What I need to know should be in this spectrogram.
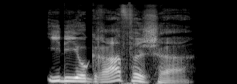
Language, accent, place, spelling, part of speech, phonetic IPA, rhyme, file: German, Germany, Berlin, idiographischer, adjective, [idi̯oˈɡʁaːfɪʃɐ], -aːfɪʃɐ, De-idiographischer.ogg
- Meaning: inflection of idiographisch: 1. strong/mixed nominative masculine singular 2. strong genitive/dative feminine singular 3. strong genitive plural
